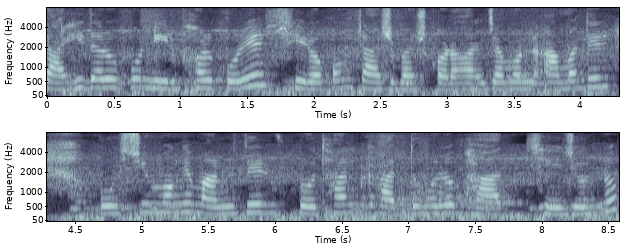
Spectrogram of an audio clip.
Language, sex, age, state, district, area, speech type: Bengali, female, 18-30, West Bengal, Purba Bardhaman, urban, spontaneous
